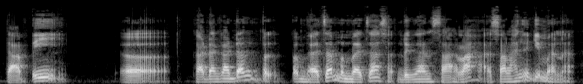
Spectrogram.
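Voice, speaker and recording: A man teaching Quran recitation rules, slow and patient, tagging each point with a short "ya" and sounding the examples out aloud. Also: mid-range voice, lively intonation, vocal fry, darkish tone. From Indonesia. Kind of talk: tajwid lesson.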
